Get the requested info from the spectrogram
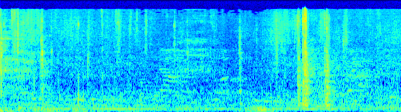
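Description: Faint, indistinct voices around a boxing ring between rounds, with a few scattered knocks and clicks; the loudest knock comes about three seconds in.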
